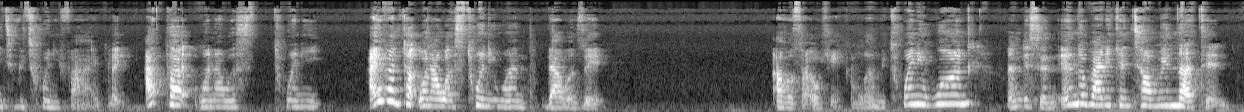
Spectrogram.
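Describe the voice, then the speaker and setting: Recording a chatty, playful vlog on her phone camera, this twenty-something vlogger speaks with a Haitian Creole accent to her viewers. Her fairly high voice comes through on a low-quality recording with a little hiss or hum.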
